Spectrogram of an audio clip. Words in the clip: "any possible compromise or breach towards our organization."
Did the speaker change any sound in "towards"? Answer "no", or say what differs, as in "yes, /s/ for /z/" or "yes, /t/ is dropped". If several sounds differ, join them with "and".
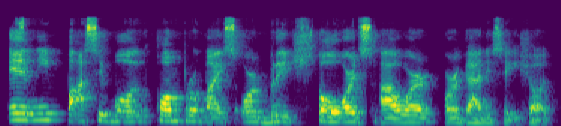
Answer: yes, /s/ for /z/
